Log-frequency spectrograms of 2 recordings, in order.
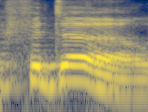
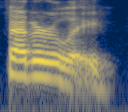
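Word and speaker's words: Federle: uh interviewed your CEO is it Mike fedur is that how you say it f oh I no Mike federally oh federally oh well I Mega Apologize by the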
